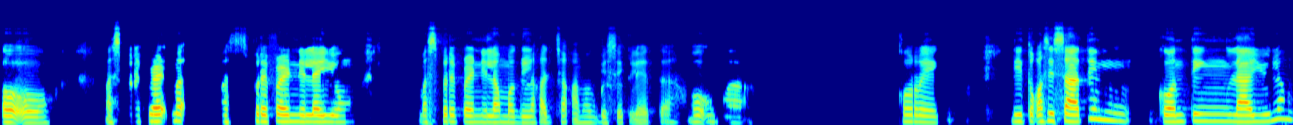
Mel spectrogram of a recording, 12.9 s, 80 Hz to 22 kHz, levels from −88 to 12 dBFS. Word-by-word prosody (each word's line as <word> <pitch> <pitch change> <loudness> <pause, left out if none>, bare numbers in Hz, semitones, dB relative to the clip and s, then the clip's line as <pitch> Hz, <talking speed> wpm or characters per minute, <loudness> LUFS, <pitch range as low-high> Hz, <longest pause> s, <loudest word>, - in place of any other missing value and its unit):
oo. 175 -2 +2 0.6
Mas - - -2
prefer 215 - +4
ma 225 -1 0 0.3
mas 200 -2 -11
prefer 210 -1 +4
nila 205 -1 +4
yung 200 -1 0 0.8
mas 195 -1 -4
prefer 200 -2 -1
nilang 190 -1 -1
maglakad 180 0 -4
tsaka 190 - -8
magbisekleta. 175 - -12 0.2
Oo 200 0 -6
nga. 175 -1 -11 1.5
Korek. 200 -4 -3 0.7
Dito 210 0 -2
kasi 220 +3 +2
sa 220 -2 +8
atin 285 +8 -3 0.6
konting 215 +1 0
layo 205 +1 +4
lang, 290 -1 -6
200 Hz, 110 wpm, -23 LUFS, 190-210 Hz, 1.5 s, sa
